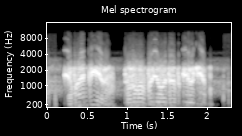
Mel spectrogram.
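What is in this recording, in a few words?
Speech Russian; Ground Crew; DCS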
